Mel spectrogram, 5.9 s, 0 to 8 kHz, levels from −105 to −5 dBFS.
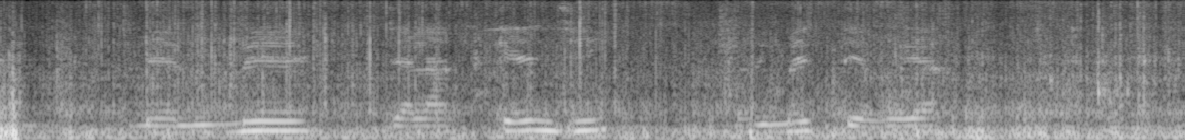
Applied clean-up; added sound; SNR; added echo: none; Fire; 0 dB; reverberation time 0.2 s.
